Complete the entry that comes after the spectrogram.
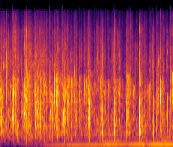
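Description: An audience claps steadily, a dense wash of many overlapping hand claps at moderate loudness, with a low sustained hum running underneath throughout.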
